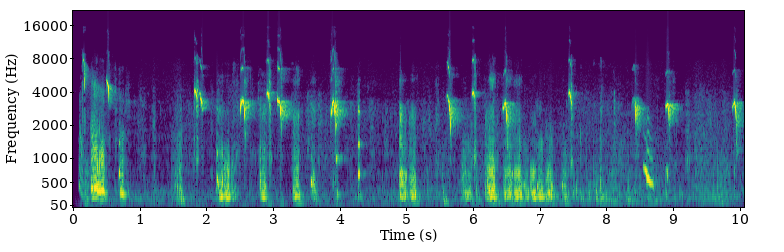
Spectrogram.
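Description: Parrots squawking: many short, sharp calls that fall in pitch, with lower chattering calls between them. The calls start abruptly.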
